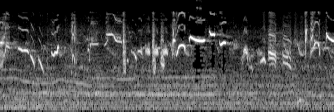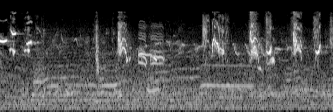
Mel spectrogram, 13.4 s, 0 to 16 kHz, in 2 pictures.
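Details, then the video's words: First-place oriental magpie-robin at a West Kalimantan contest pours out varied whistles, warbles and sharp clicks in bursts, with a lower steady tone beneath and a loud peak partway through. "Kacer Juara 1 Habis Gantang"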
